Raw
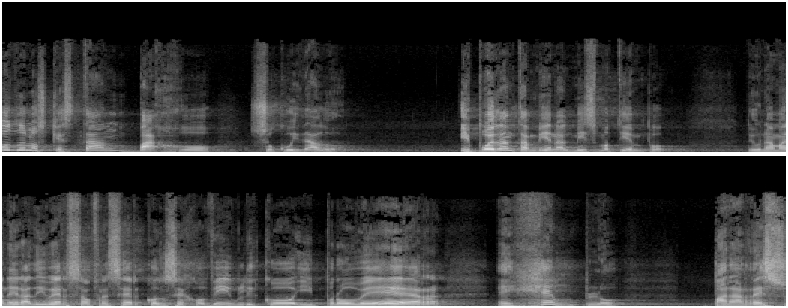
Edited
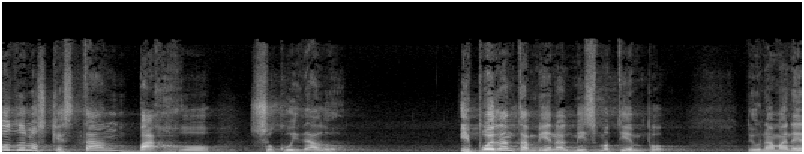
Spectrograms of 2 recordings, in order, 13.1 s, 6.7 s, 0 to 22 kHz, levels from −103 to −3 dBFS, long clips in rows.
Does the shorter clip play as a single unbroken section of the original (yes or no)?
yes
